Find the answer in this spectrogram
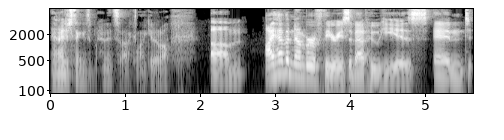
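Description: Lowish voiced guy hosting a podcast, nerdy fan chat, casual but emphatic. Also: huge pitch swings, a little fast, fairly bright tone. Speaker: podcast host. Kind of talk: casual podcast chat about video game lore.

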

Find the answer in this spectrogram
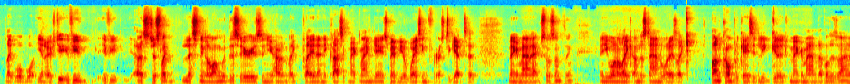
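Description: A man's voice: low voice, steady tone, quick pace, bright, forceful tone. A man hosting a casual video game podcast, talking in rambling riffs with some swearing. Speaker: podcast host.

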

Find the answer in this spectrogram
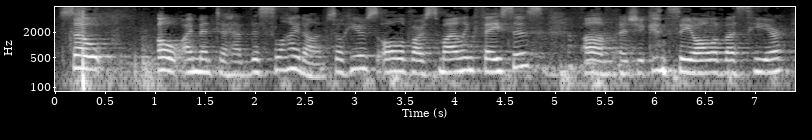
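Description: A woman's voice: fairly high pitch, fairly even intonation, a little slow, background noise. Woman presenting in a reverberant lecture hall. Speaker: nursing school dean introducing a panel. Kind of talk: panel introduction and short talk. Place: large lecture room.

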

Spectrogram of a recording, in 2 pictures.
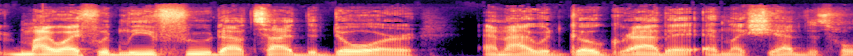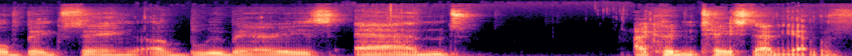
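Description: A man co-hosting a casual podcast, chatty and curious, asking lots of questions and filling in with quick replies. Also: low voice, mellow, slightly rough, no room sound, studio quality. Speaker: podcast co-host. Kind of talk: casual chat.

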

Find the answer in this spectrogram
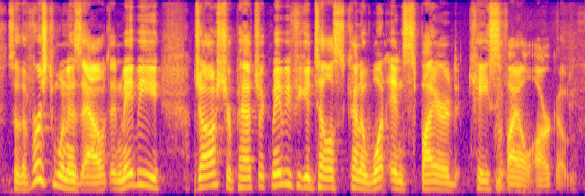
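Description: A man's voice: fairly high pitch, lively intonation, normal speed. Enthusiastic male podcast host. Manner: enthusiastic, praising, guiding questions. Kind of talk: podcast interview.

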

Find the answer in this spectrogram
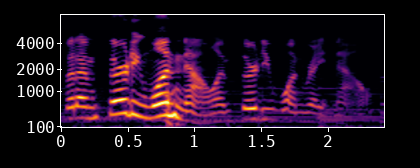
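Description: A woman in her thirties with a fairly high voice chats casually over background music. She is expressive and often voices her own thoughts as quotes. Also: normal speed. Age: 30s. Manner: chatty, expressive, quotes herself. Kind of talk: casual group chat. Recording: music behind the talk.

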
